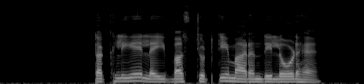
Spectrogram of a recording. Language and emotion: Punjabi, neutral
